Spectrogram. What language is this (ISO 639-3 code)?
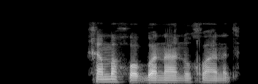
ckb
